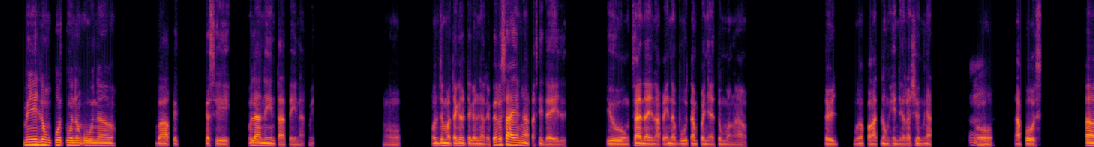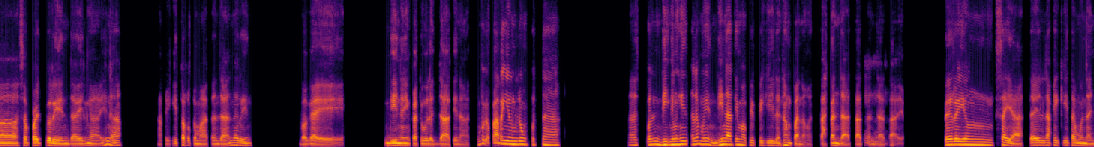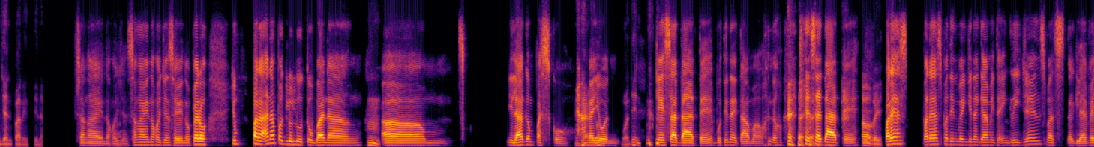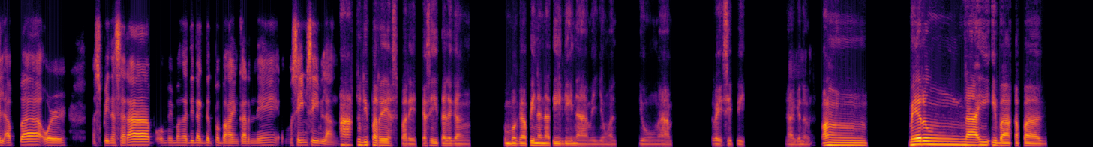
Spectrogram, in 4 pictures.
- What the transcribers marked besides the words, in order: tapping; background speech; tsk; laughing while speaking: "Ah"; laugh; laughing while speaking: "'no?"; laugh
- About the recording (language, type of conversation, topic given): Filipino, podcast, Anong tradisyonal na pagkain ang may pinakamatingkad na alaala para sa iyo?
